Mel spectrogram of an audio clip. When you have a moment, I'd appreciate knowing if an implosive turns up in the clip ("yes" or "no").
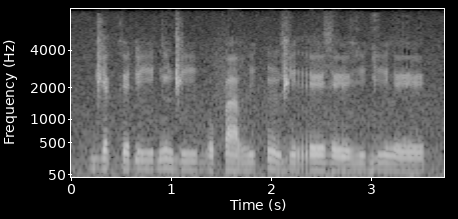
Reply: yes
